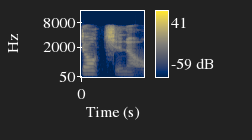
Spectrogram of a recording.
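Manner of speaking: whispered, hushed put-on Minnesota accent. Speaker remarks on the shimmer, then adds a line in minnesota accent. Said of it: "That's my Minnesota accent".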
